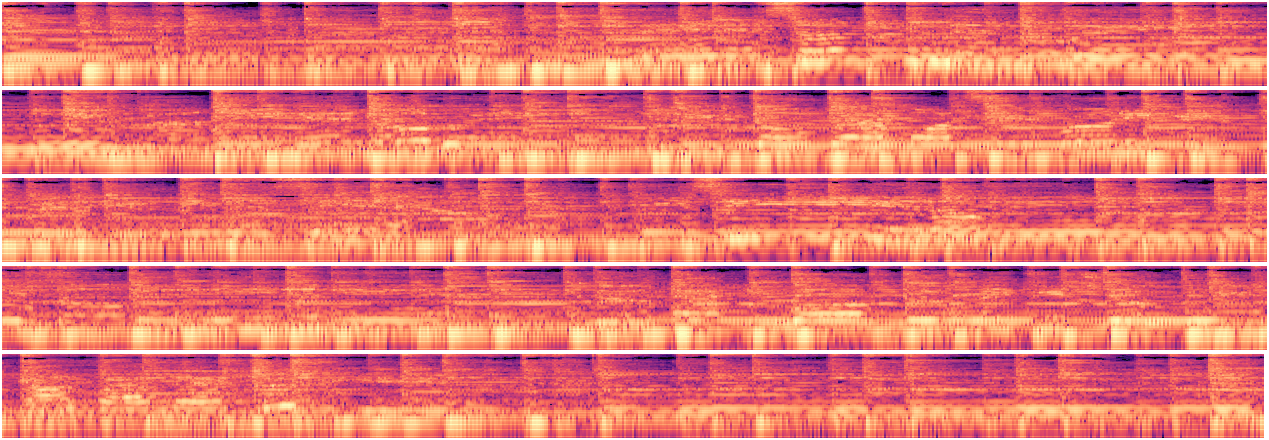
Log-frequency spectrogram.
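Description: Acoustic guitar strummed in a steady rhythm, playing an instrumental passage of a song between sung verses.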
